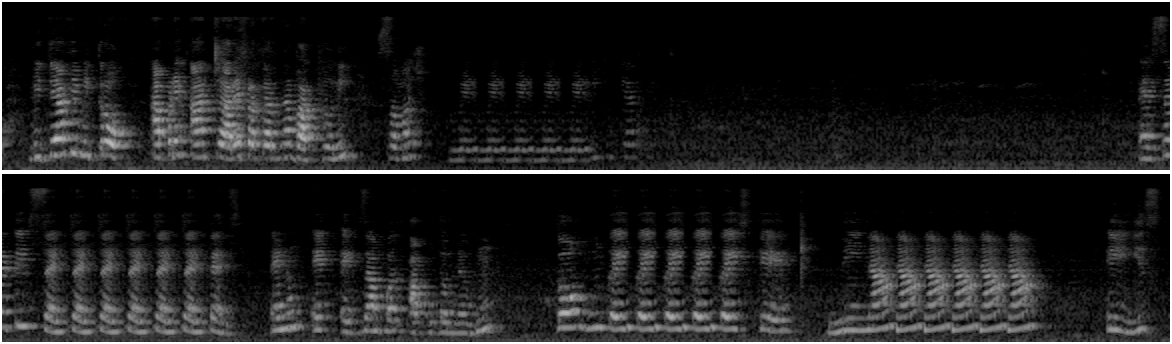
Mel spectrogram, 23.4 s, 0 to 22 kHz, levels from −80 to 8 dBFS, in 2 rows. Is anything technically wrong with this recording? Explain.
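Yes. Repeated frames occur at 4.69–5.81 s, 12.31–13.70 s, 17.88–19.00 s and 20.58–21.97 s. A 0.28 s block of compressed audio replays four or five extra times. The restarts produce a stutter.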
